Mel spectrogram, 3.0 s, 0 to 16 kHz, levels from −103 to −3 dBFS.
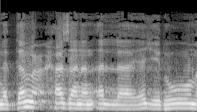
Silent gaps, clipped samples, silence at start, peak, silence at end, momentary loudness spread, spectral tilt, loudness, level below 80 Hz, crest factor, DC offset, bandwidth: none; under 0.1%; 0 s; -6 dBFS; 0 s; 4 LU; -7 dB/octave; -17 LUFS; -54 dBFS; 10 dB; under 0.1%; 10.5 kHz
